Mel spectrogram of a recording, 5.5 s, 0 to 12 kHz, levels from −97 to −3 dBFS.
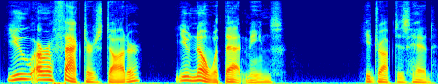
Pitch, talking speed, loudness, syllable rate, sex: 110 Hz, 155 wpm, -23 LUFS, 4.5 syllables/s, male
